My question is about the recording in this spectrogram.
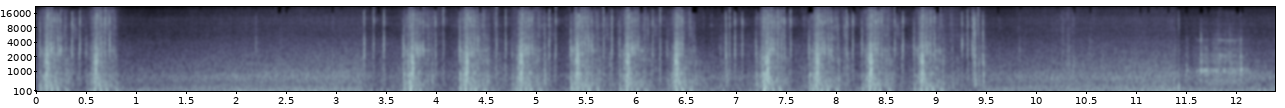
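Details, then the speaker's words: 1999 Suzuki RM80 two-stroke with good compression and original Mikuni carb, being kicked about twice a second: clattering strokes with no firing. It cranks but won't start; no spark suspected. "yeah she definitely does not want to go must not be getting spark or something"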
